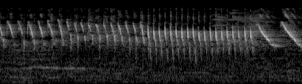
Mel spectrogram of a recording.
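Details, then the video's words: Sharp 'tembakan' song of a Merlok canary, used to train other birds: a steady, very rapid high trill of repeated notes for two and a half seconds, ending with two sweeping downslurred whistles. "tembakan tajam kenari merlok, sangat ampuh buat pemasteran burung anda"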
